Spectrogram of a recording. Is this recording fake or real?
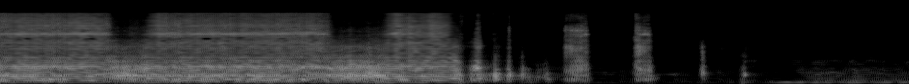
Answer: fake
